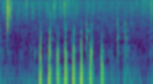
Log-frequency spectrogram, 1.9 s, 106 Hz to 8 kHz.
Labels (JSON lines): {"label": "biophony, knock", "recorder": "SoundTrap 300"}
